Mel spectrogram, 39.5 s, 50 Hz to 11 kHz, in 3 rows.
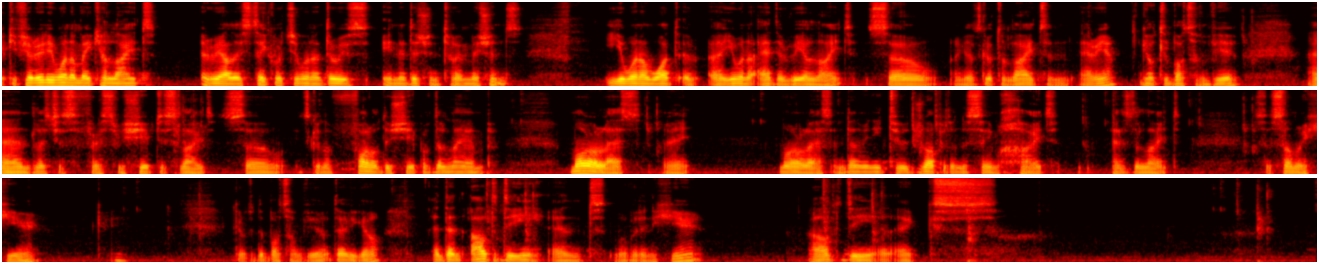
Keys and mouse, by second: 2.5 shift+a, 11.2 `, 11.2 KP_5, 11.8 shift+middle click, 12.4 g, 14.8 s, 16.6 s, 19.6 g, 21.0 middle click, 21.1 click, 21.2-21.5 middle drag, 22.2 g, 23.4 `, 24.8 shift+click, 25.6 g, 30.1 shift+middle click, 31.1 alt+d, 34.1 ctrl+h, 34.1 ctrl+z, 34.1 ctrl+g, 34.5 alt+d.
